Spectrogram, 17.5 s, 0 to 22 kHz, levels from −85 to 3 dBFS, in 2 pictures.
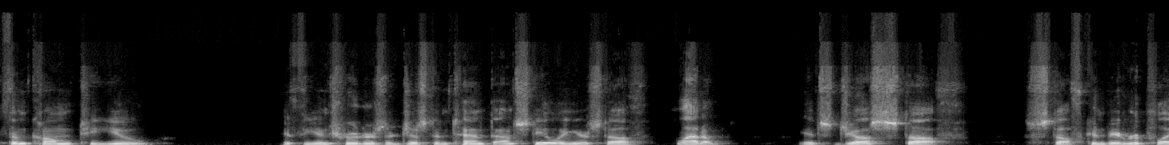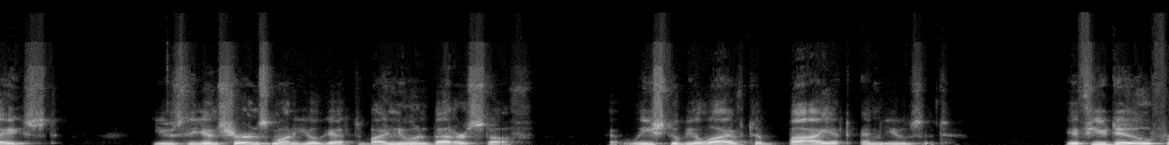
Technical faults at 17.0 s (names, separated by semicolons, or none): none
